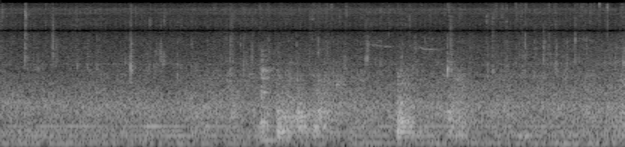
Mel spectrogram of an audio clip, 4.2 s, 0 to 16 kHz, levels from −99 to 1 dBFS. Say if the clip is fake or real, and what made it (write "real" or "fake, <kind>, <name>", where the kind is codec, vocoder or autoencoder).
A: real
